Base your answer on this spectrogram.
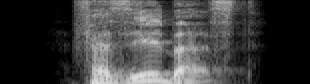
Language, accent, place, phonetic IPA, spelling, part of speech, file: German, Germany, Berlin, [fɛɐ̯ˈzɪlbɐst], versilberst, verb, De-versilberst.ogg
- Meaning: second-person singular present of versilbern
